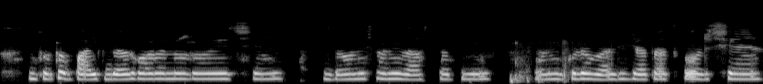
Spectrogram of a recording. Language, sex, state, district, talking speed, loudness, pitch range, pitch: Bengali, female, West Bengal, Malda, 110 wpm, -17 LUFS, 240-255 Hz, 250 Hz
